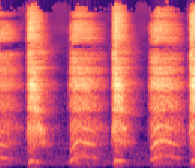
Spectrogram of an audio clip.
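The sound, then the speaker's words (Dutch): A voice imitates very rapid breathing in and out through the mouth, as done lying on the floor during a breathing exercise. About five quick, loud breaths alternate in an even rhythm, with no talk. “We mochten allemaal op de grond gaan liggen en we moesten heel snel in- en uitademen door onze mond.”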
